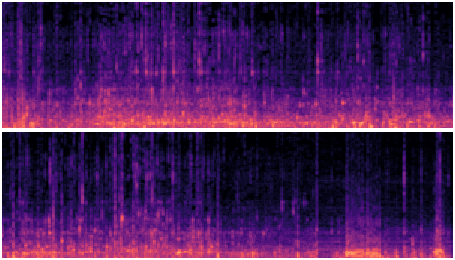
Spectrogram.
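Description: Seawater gurgling and sloshing around a camera held just under the surface, full of crackling bubbles, heard through the submerged microphone. A louder splash comes about five seconds in.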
